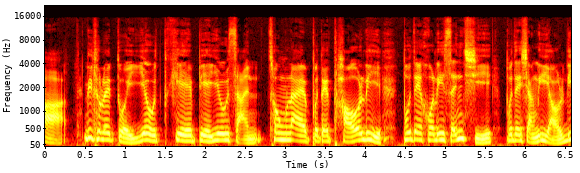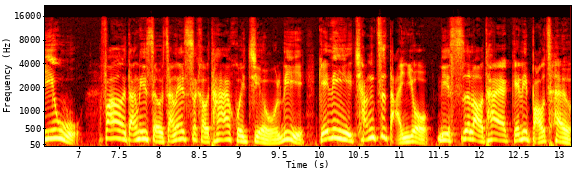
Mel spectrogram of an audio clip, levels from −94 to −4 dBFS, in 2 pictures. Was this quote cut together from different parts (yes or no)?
yes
